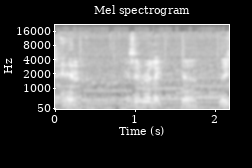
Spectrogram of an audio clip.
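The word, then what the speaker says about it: 円: well fun fact uh yeah in japanese is pronounced in is it really yeah they just don't have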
